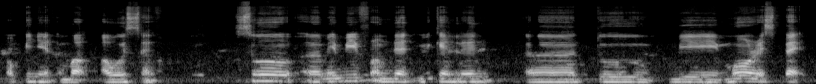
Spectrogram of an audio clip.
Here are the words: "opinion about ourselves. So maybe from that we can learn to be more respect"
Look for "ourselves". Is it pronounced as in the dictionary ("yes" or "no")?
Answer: no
